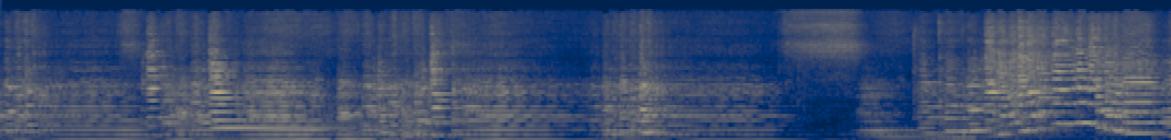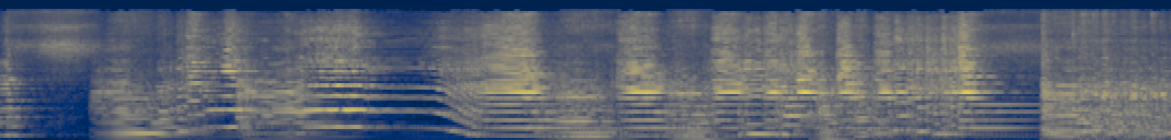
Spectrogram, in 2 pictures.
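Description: Solo cello, bowed, playing a contemporary piece. It opens with low held notes, dips briefly about eight seconds in, then moves into faster, louder passages with a long sliding fall in pitch about two-thirds of the way through.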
